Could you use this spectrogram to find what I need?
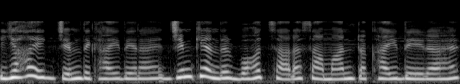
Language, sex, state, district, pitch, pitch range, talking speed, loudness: Hindi, female, Bihar, Saran, 270 Hz, 260-290 Hz, 220 wpm, -16 LUFS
